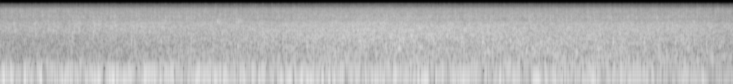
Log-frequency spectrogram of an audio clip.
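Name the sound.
rain falling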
